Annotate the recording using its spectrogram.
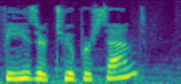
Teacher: That drop says, this point is settled. Avoid a rising tone at the end. Fees are 2%, which can sound unsure or seeking approval.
